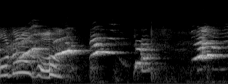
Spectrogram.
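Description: Young children's high-pitched shouts and squeals during a play fight, broken into short yelps, with a brief quieter gap near the end.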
